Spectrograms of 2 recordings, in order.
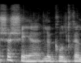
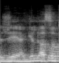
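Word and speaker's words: Jaeger-LeCoultre: Heter, säger ni Cherché Le Coultre eller Jäger Le Coultre? Alltså, man känner sig lite bajsnödig om man säger Cherché Le Coultre. – Exakt! – Men, ja. men, alltså- men, men, det är ju så det uttalas Exakt, egentligen.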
